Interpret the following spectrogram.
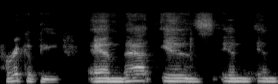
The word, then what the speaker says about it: pericope: stories are often called pericopes and if you look at it on typed out in words it looks like pericope like periscope without the s but it's pronounced pericopy and that is in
